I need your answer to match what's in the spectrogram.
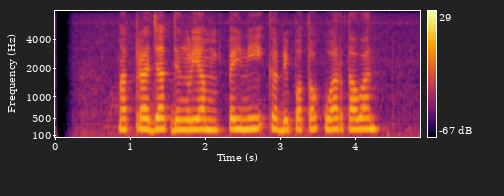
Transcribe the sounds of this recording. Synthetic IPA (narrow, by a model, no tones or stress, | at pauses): mat̪ɾad͡ʒat̪̚d͡ʒɨŋliampɛinikɨrdipɔt̪ɔkuwart̪awan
